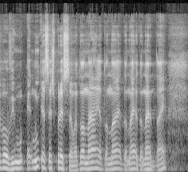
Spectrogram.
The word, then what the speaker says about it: Adonai: ouvir muito essa expressão, Adonai, Adonai, Adonai, Adonai, Adonai. Adonai é exatamente essa pronúncia que o judeu faz no nome de Deus, porque ele aprendeu que é assim que as coisas funcionam.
